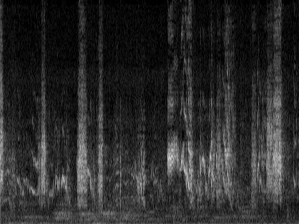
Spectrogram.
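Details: Lovebirds calling in the morning with loud, harsh, high-pitched squawks and sharp chirps, a handful of strident notes tumbling close together over a short stretch.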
